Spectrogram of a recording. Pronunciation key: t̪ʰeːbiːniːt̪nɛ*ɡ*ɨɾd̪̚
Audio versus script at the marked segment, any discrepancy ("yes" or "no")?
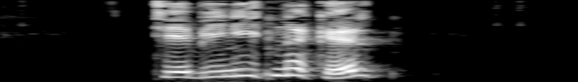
yes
